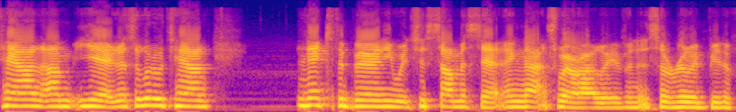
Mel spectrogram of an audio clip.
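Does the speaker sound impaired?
Yes: bilateral cleft lip and palate; speech therapy in childhood and after operations into high school, once squeaky, very airy, nasal, much improved.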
